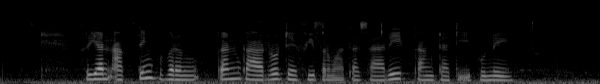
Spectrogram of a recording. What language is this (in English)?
Javanese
